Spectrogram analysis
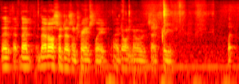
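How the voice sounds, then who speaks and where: Relaxed rambling man running the game. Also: fairly low pitch, unhurried, vocal fry, a little hiss or hum. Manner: rambling, many ums and restarts, easygoing. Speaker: game master. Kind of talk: narrating a tabletop horror game.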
